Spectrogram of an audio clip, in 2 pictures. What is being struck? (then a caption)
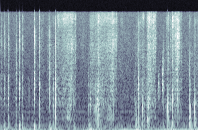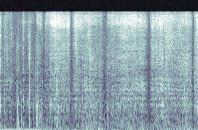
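Padded leather car seat bolster with stitched seam. Long nails scratch and rub along the seam and surface of a padded, stitched white leather side bolster on a Tesla car seat. The result is a steady run of soft, dry scratching and rubbing strokes over a constant low hum, with no ringing after each stroke.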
